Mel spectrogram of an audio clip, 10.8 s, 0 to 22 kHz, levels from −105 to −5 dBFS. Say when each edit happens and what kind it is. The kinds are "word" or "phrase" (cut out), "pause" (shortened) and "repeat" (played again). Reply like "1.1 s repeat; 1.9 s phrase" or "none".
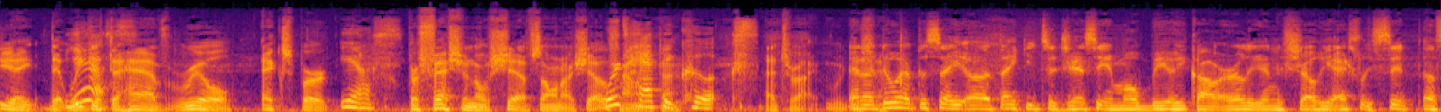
4.7 s word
